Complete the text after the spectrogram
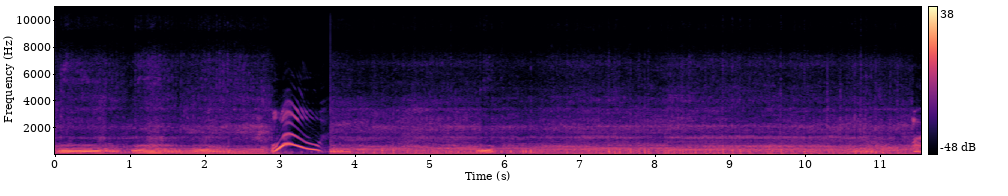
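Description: A dirt bike engine revs and sputters up close.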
